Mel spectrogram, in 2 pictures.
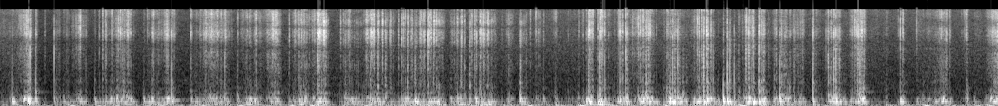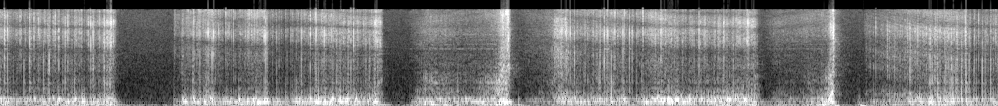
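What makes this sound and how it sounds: Fingernails scratch across the grey woven upholstery of a padded couch cushion, making a dense, continuous scratchy rustle with a low, muffled body. The scratching runs almost nonstop for fifteen seconds, broken by a few brief pauses near the end.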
